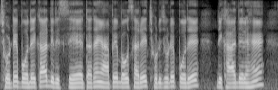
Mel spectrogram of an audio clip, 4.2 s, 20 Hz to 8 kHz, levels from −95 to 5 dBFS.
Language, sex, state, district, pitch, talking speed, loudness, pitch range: Hindi, male, Jharkhand, Palamu, 140 Hz, 245 wpm, -16 LUFS, 135-155 Hz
